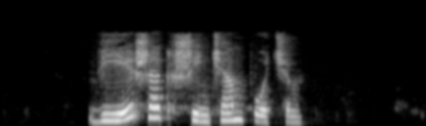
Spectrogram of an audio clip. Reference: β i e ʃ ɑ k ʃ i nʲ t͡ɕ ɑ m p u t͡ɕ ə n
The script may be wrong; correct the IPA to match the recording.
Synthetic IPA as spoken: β i e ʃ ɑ k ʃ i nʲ t͡ɕ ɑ m p o t͡ɕ ə m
